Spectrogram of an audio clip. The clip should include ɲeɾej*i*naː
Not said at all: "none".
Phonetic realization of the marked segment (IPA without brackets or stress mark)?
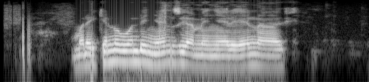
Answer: e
